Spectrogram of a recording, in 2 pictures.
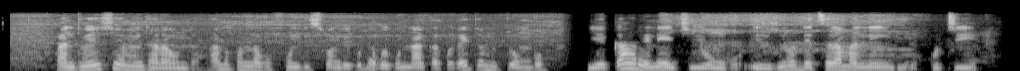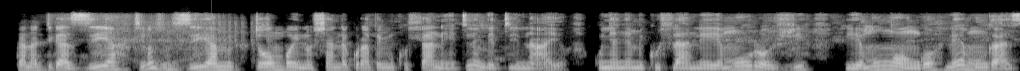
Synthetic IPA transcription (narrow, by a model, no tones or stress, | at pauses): ʋantʰuʋe̞ʃemundʱaɾaundaʋano̞fanirakufundiswaŋɡe̞kuɗakwe̞kunakakwakaitamito̞mbo̞ | je̞kaɾe̞ne̞et͡ʃijuŋɡo̰iʐiʐino̞ɗe̞t͡se̞ɾamaniŋɡḭkuti | kanatikazijatino̞zo̞zijamito̞mbo̞ino̞ʃandakuɾapemikuɬane̞tine̞ŋɡe̞tiːna̰jo̰kuɲaɲamikuɬane̞je̞muːɾoʐi | je̞mumo̞ŋɡo̞ne̞jemuŋɡa̰ːzi̥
